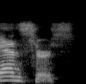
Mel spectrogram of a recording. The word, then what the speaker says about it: answers: Okay, when you pronounce this word, the letter W is silent. You do not pronounce it. You say read the answers.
